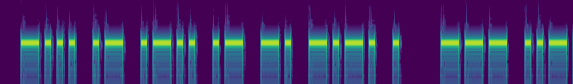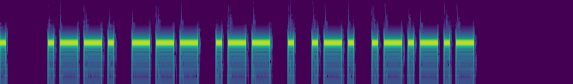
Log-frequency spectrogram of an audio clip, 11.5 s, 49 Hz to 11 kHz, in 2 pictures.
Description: Morse code, heard as a keyed tone, about 20 wpm, 700 Hz. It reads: BALANCE OF POWER.
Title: Sentences from Top 1000 Words - Review Part 6 - 20wpm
